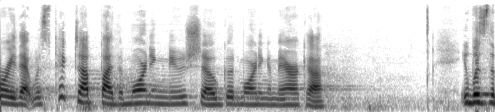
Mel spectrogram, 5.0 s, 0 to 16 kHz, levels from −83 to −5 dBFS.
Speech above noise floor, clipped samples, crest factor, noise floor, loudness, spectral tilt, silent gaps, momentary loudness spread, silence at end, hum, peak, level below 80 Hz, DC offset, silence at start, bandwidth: 33 dB; under 0.1%; 18 dB; -53 dBFS; -21 LUFS; -5.5 dB/octave; none; 11 LU; 0 s; none; -4 dBFS; -56 dBFS; under 0.1%; 0 s; 14 kHz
